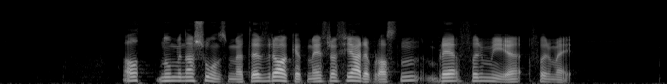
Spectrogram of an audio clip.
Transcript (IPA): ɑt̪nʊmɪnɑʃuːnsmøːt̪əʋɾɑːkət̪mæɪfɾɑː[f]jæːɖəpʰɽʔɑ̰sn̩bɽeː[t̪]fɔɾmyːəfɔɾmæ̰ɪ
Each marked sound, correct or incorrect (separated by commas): correct, incorrect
